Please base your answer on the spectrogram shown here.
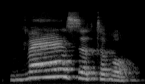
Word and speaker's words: vegetable: Vì vậy ta không đọc là forgettable. Từ đọc đúng này. Vegetable.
